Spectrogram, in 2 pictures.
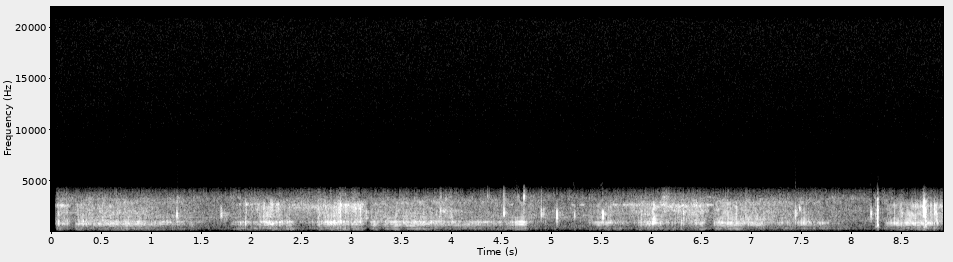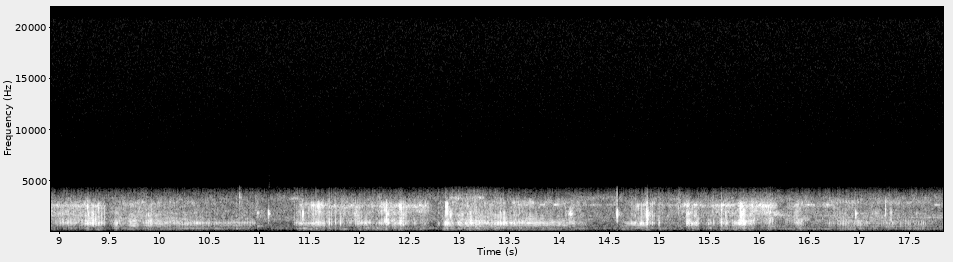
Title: My Baby Bully sleeping and Snoring.. Classic...LOL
